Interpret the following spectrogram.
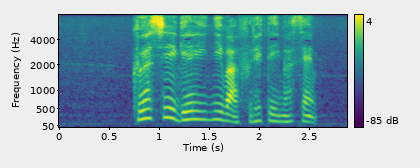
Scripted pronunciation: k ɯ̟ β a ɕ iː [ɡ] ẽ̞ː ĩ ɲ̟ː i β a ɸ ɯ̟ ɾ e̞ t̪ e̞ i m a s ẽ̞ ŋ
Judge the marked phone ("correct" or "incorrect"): correct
